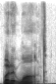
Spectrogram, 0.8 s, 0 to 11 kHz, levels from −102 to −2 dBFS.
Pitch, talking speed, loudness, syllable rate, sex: 115 Hz, 220 wpm, -17 LUFS, 4.7 syllables/s, male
